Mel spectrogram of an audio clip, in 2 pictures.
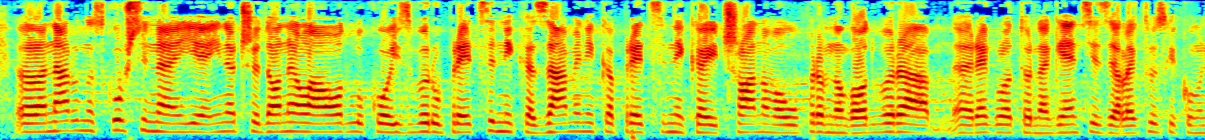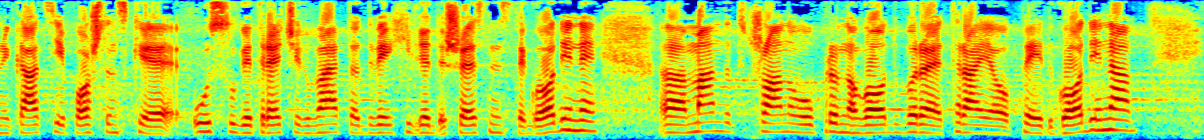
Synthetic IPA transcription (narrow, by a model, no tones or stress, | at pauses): naːɾod̪naskupʃt̪inajeinat͡ʃed̪o̞nelˠao̞d̪lˠukuoizbo̞ɾupɾeːt̪se̞d̪nikazaːme̞nikapɾe̞ːt̪sed̪nikait͡ʃlˠano̞ʋaupɾaʋno̞ɡo̞d̪bo̞ɾaɾeɡulˠat̪o̞ɾneaɡent̪sijezaelek̚t̪ɾonske̞ko̞munikaːt̪sijepo̞ʃt̪enske̞uslˠuɡe̞t̪ɾɛt͡ɕe̞ɡmaɾt̪ad̪ʋeːxiʎad̪eʃɛsnɛst̪e̞ɡo̞d̪ine | mand̪at̪t͡ʃlˠano̞ʋaupɾaʋnoɡo̞d̪bo̞ɾaje̞t̪ɾajaopeːt̪ɡod̪ina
